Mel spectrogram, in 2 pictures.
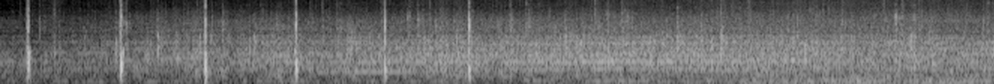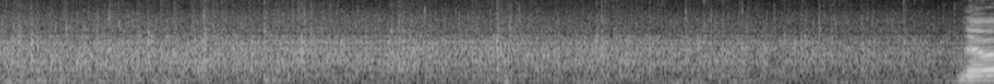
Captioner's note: applause, cheering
